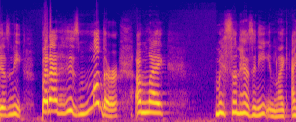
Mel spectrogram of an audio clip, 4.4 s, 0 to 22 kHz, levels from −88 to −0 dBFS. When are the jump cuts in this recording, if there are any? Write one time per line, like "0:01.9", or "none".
none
